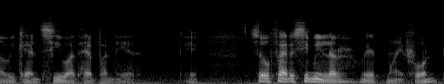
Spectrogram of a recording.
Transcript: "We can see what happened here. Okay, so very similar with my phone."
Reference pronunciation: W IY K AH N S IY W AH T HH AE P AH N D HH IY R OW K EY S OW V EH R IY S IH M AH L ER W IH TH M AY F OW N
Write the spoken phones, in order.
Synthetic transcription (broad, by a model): W IY K AH N S IY W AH T HH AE P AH N HH IY R OW K EY S OW F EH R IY S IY M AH L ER W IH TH M AY F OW N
